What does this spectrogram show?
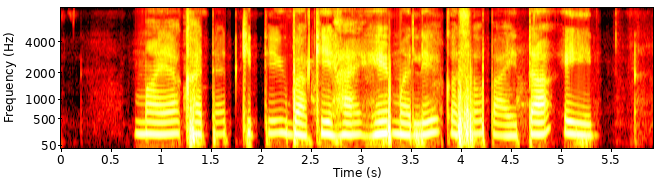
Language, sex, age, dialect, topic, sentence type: Marathi, female, 18-24, Varhadi, banking, question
